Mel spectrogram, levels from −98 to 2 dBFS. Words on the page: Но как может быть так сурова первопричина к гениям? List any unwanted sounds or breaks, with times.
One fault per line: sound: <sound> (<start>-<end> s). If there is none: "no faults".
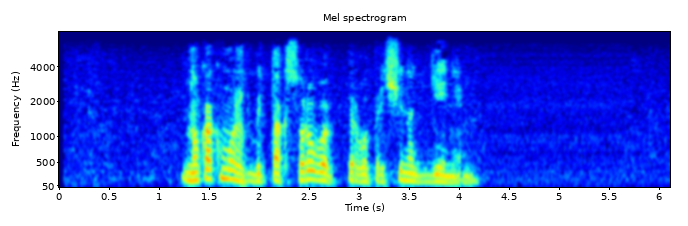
no faults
